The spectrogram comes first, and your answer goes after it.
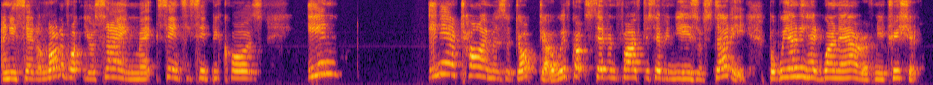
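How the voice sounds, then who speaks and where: A woman uses a raised, projected voice with a high pitch. She talks at a moderate pace with ordinary pitch variation. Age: 70s. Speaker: author and natural health advocate. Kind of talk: interview.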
